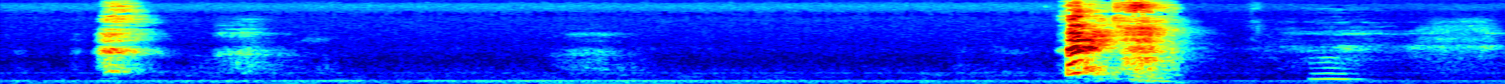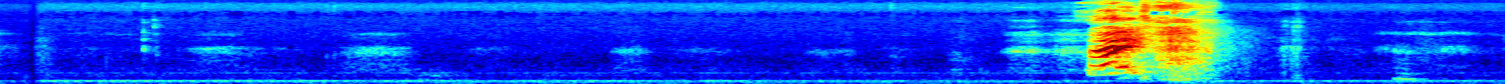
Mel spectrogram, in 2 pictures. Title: Her Sneeze ll Personalized Video Big Sneezing!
